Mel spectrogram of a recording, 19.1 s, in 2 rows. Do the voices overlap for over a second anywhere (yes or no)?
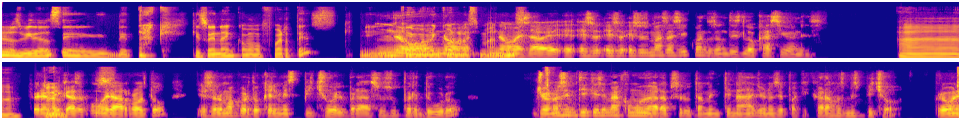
yes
